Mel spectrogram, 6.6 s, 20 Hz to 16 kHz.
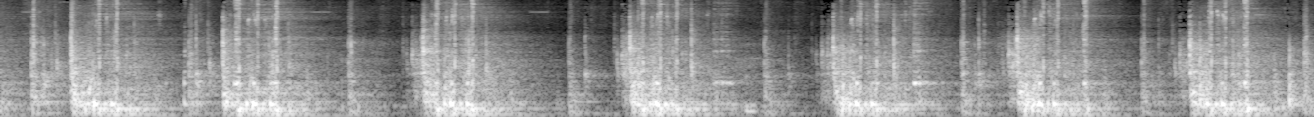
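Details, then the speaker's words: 1971 Yamaha JT1 mini enduro after about 30 years stored, decent compression, fuel on the old plug: slow kick strokes about once a second through compression, never firing; zero spark, different plug to be tried before checking the points. "so that there is zero spark so first thing we're going to do is try a different plug and then go from there"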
